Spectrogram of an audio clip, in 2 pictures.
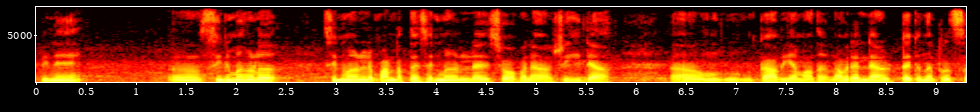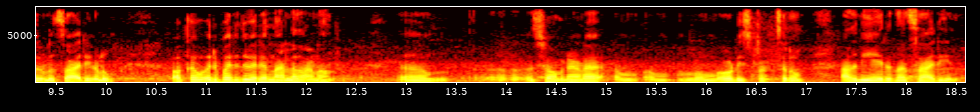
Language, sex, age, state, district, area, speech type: Malayalam, female, 60+, Kerala, Idukki, rural, spontaneous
